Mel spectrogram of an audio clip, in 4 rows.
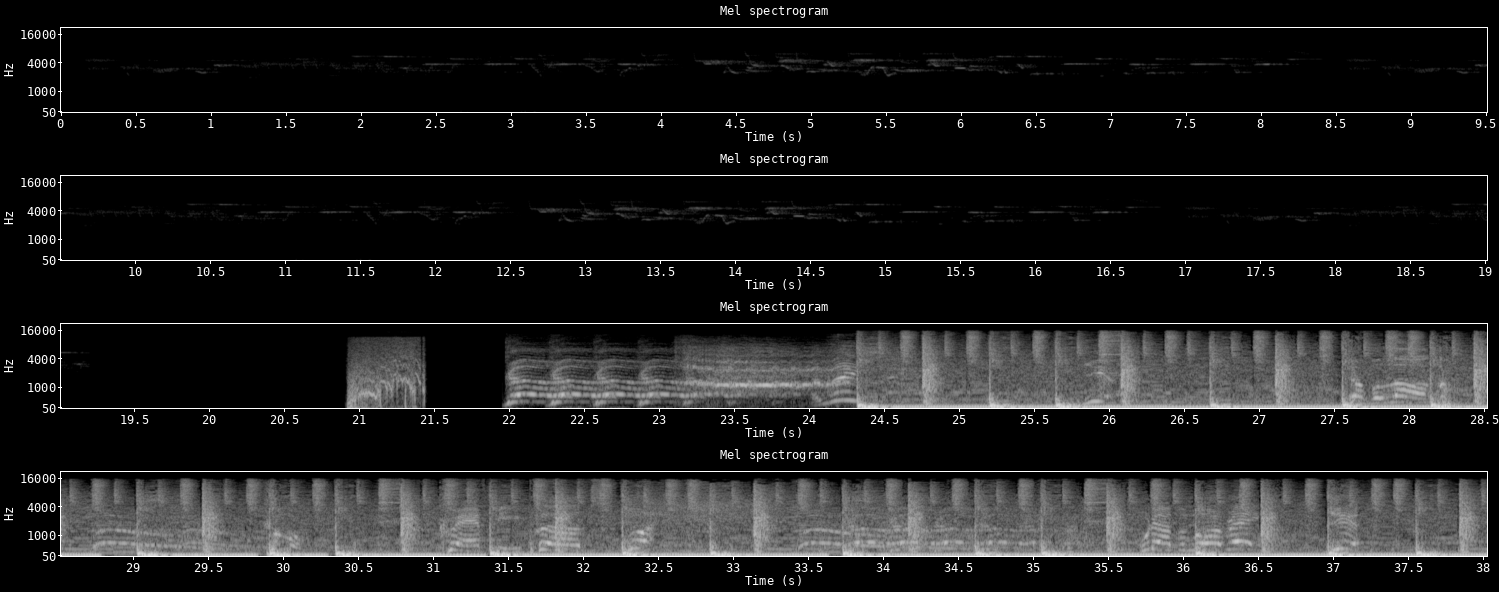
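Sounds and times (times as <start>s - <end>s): small birds chirping: 0.2s - 19.2s.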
